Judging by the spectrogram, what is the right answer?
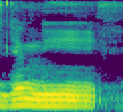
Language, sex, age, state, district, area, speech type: Bodo, male, 60+, Assam, Kokrajhar, rural, spontaneous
